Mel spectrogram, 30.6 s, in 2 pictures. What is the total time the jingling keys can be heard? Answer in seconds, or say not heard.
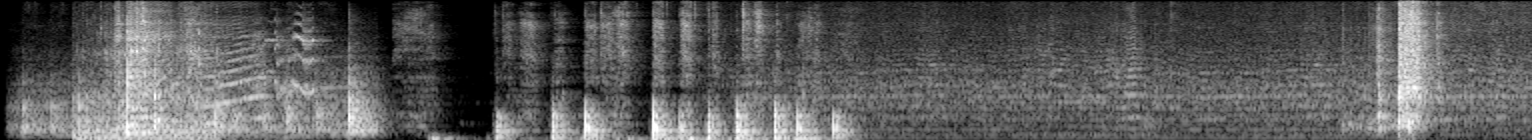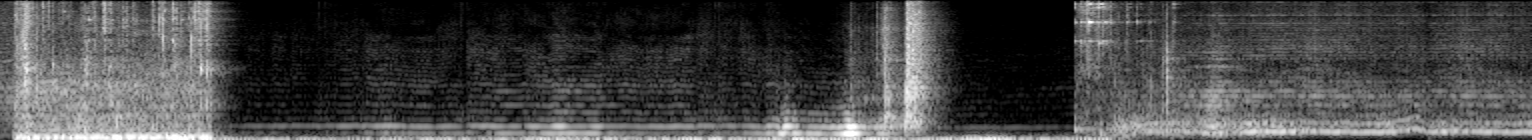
5 s.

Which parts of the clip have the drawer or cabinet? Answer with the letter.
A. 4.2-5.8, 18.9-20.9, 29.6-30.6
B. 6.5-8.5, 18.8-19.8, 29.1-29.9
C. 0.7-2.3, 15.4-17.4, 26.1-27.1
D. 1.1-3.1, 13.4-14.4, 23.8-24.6
D.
